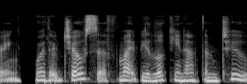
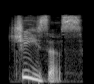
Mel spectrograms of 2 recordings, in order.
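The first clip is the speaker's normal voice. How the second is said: a sharp, high call of his name; 6 semitones higher than usual. Acted. Mother calling out her son among the scholars, sharp and high. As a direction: snap his name to stop him. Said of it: "I said sharply".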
